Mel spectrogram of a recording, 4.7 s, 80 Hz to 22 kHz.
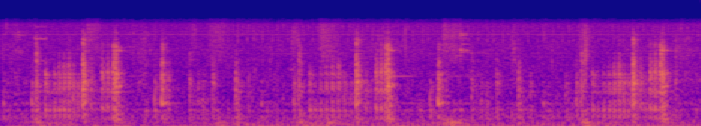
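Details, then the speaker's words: Petter A1 engine turned over after water got in and scored the bore: irregular scraping clicks with a grind catching at one point on the cylinder. WD-40 reduced the noise to that point. It needs a new bore. "I have cured the noise down to a point on the cylinder."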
